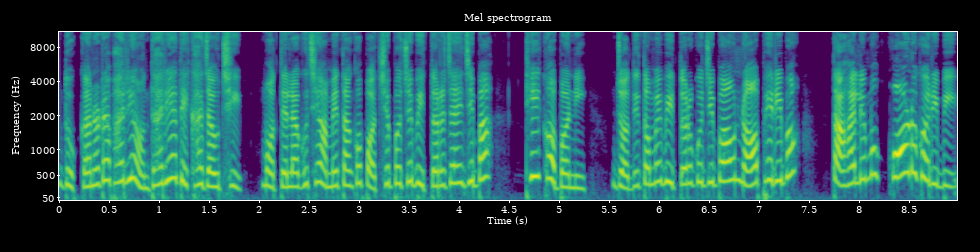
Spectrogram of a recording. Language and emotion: Odia, fearful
